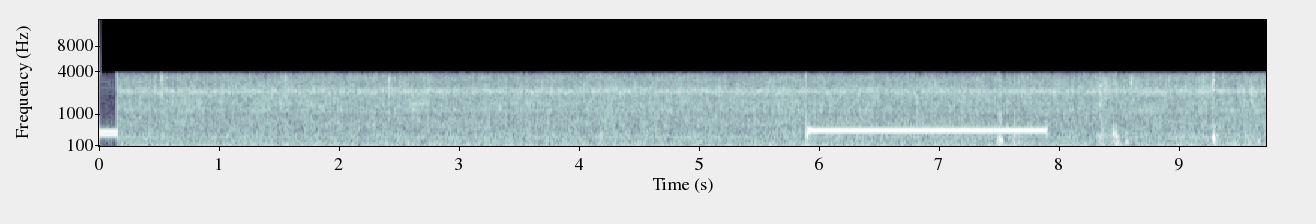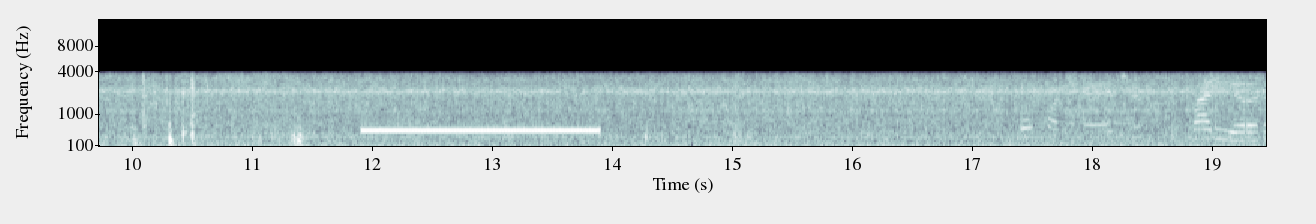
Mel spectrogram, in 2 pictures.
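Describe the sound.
Telephone tones play on a call being transferred: two long, steady, mid-pitched beeps, each lasting about two seconds, separated by several seconds of quiet line hiss.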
